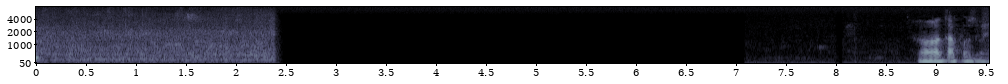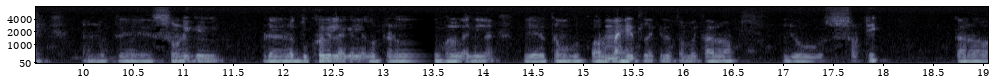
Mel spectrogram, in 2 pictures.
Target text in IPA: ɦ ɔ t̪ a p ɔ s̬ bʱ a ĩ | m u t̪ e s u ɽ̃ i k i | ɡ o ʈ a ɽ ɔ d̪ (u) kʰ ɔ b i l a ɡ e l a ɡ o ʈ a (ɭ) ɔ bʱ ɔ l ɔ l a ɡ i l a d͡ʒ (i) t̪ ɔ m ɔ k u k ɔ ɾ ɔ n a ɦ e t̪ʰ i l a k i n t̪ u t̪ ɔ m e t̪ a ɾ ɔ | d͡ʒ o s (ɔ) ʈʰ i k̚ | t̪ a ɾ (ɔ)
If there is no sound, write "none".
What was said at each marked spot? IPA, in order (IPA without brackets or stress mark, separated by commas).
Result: u, ɽ, e, ɔ, ɔ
